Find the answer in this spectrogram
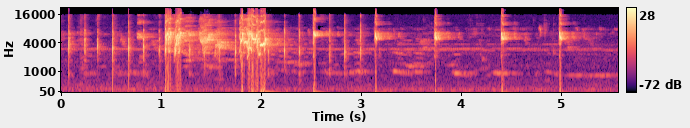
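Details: Fighter lovebird giving long chattering calls used to train other lovebirds: sharp high chips repeated, two loud shrill squawking bursts, then single piercing chirps roughly every half second to second.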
